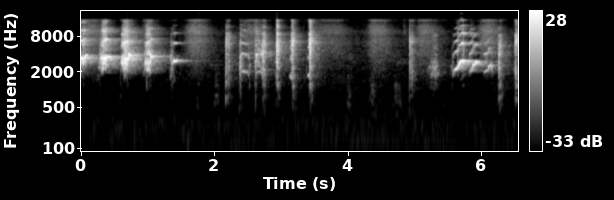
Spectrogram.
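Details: Javan myna in morning song, played to coax silent mynas into singing: a loud squealing whistled phrase, then a run of sharp dry clicks and rasps, ending in a high rising squeak.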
